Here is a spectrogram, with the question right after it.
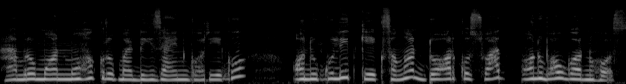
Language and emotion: Nepali, fearful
